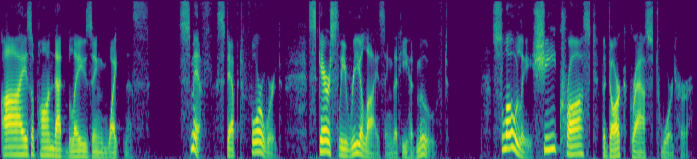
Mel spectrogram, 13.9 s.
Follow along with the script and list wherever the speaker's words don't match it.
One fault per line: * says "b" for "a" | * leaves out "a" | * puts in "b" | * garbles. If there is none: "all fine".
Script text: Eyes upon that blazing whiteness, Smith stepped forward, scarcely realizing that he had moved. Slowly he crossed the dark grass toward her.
* says "she" for "he"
